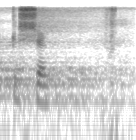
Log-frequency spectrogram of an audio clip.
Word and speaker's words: कृषक: कृषक बोला जाएगा, इसका उच्चारण किया जाएगा कृषक।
